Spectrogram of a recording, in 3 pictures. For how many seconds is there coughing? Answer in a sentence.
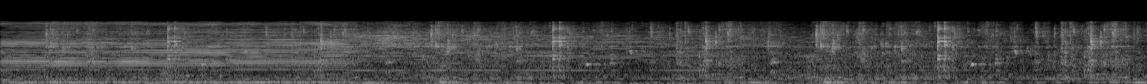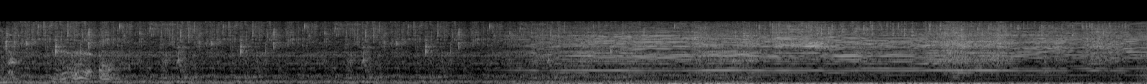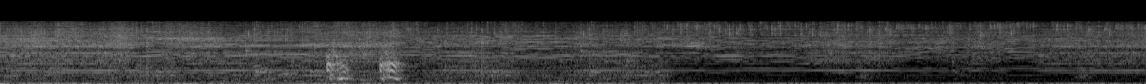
The coughing can be heard for 3 seconds in total.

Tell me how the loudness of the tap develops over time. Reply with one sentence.
The loudness of the tap goes down.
